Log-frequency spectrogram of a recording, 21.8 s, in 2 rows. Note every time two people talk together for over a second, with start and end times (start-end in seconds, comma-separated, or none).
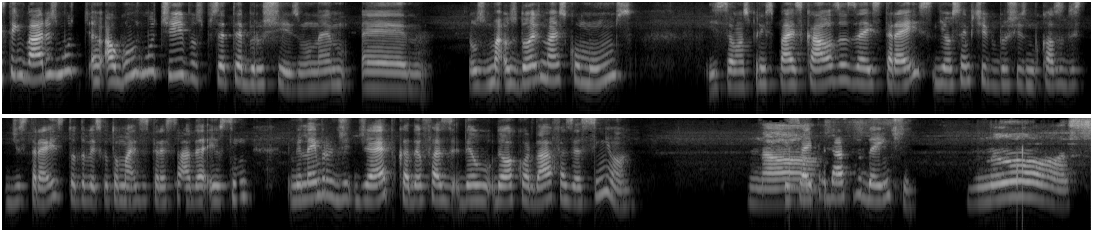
none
